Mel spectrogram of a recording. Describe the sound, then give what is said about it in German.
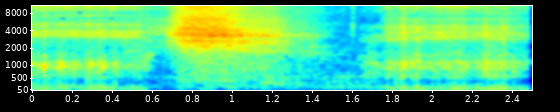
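A person imitates snoring with one drawn-out, raspy snore, then a breathy exhale, with no other voices. “dieser Pastor, dem ist das auch passiert, der hat also hat gepredigt und da ist jemand eingeschlafen und hat angefangen zu schnarchen.”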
